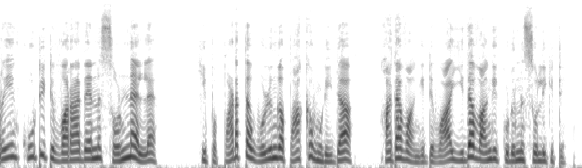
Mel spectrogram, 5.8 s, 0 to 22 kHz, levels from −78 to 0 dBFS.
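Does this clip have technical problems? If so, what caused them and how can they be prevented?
No, no technical faults here.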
